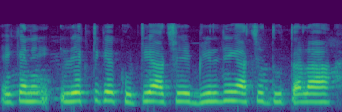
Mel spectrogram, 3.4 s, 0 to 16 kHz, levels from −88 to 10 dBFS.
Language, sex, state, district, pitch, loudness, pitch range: Bengali, female, Assam, Hailakandi, 255 Hz, -15 LUFS, 245-260 Hz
